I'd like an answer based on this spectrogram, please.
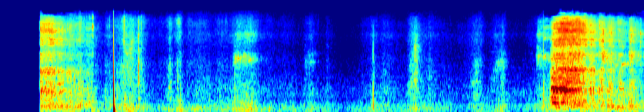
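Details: Common brushtail possums, a couple in a tree by a front patio in Brisbane, making weird noises: a short harsh rasping burst, a sharp click, faint scratchy sounds, then a longer loud hissing screech near the end.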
